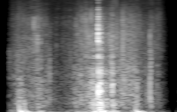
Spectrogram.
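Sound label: step dirt heavy boots scuff hard, footsteps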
